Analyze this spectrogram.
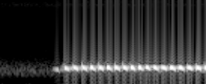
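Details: Eastern screech owl (Megascops asio) starting a quick, evenly pulsed trill after half a second of silence. The trill holds one steady low pitch and is heard in clean isolation.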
